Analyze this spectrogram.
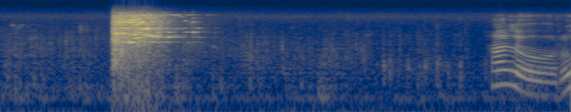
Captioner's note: bottle crashes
